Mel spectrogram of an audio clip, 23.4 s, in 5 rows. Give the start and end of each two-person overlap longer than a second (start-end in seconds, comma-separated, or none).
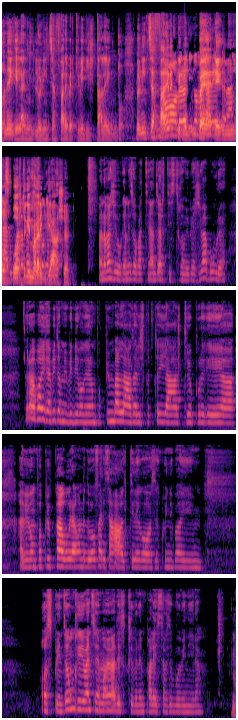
3.0-5.9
